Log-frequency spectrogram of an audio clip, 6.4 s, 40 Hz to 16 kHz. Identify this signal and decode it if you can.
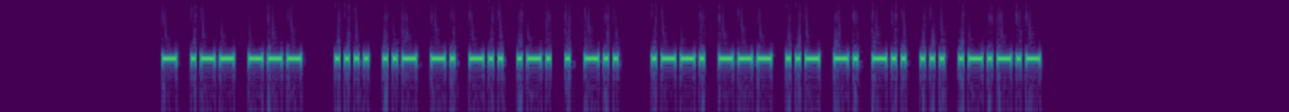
Morse code, heard as a keyed tone, about 50 wpm, 700 Hz. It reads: TWO HUNDRED POUNDS.
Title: Sentences from Top 1000 Words - Review Part 2 - 50wpm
